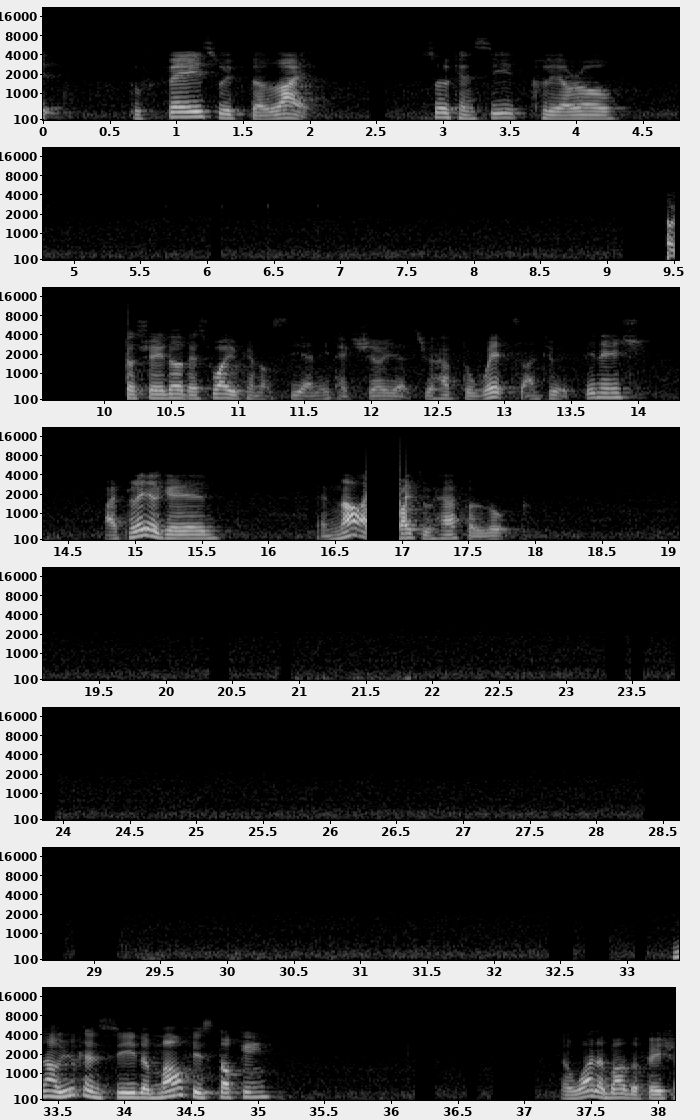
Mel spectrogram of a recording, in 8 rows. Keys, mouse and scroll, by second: 0.5-9.0 drag, 15.4 click, 19.1-19.9 typing, 21.6-27.3 typing.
